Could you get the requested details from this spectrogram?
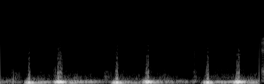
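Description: Simulated normal heart sounds at the aortic area: clear paired lub-dub beats, about 67 a minute.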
